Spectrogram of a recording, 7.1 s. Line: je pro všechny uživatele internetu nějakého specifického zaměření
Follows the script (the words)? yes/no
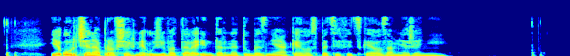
no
